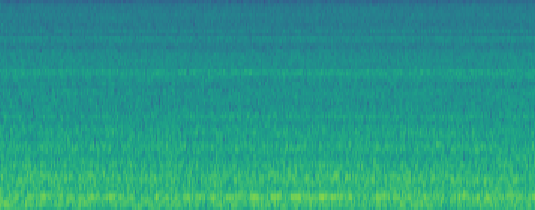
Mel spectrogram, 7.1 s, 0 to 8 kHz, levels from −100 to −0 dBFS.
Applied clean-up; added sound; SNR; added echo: none; Fixed-wing aircraft, airplane; -5 dB; reverberation time 0.6 s.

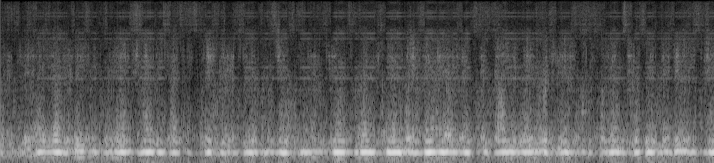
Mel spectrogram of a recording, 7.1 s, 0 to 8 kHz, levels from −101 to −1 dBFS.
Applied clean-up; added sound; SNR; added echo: neural separator model SepFormer DNS4.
